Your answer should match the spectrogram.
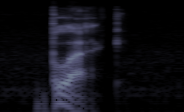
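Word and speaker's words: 6lack: Oh, and then also Six Lack, or Black, since it's spelled with a six, but it's Black.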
